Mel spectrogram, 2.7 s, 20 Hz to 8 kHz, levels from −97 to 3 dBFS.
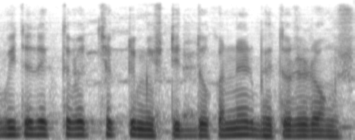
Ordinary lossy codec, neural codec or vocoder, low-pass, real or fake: none; autoencoder, 48 kHz, 128 numbers a frame, DAC-VAE, trained on Japanese speech; 7.2 kHz; fake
